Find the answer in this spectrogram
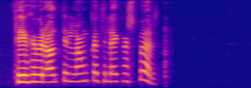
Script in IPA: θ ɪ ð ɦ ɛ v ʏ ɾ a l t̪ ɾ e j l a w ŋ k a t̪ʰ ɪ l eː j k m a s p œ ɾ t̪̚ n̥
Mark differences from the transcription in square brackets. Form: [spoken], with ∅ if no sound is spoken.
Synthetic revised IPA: θ ɪ [ɣ] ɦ ɛ v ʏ ɾ a l t̪ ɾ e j l a w ŋ k a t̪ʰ ɪ l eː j k [n] a s p œ ɾ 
